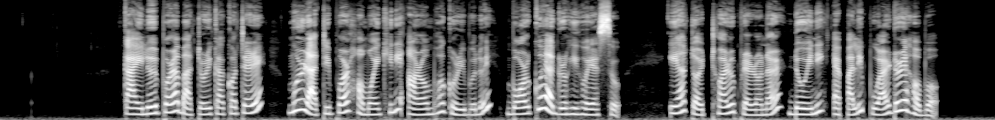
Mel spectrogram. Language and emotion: Assamese, happy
